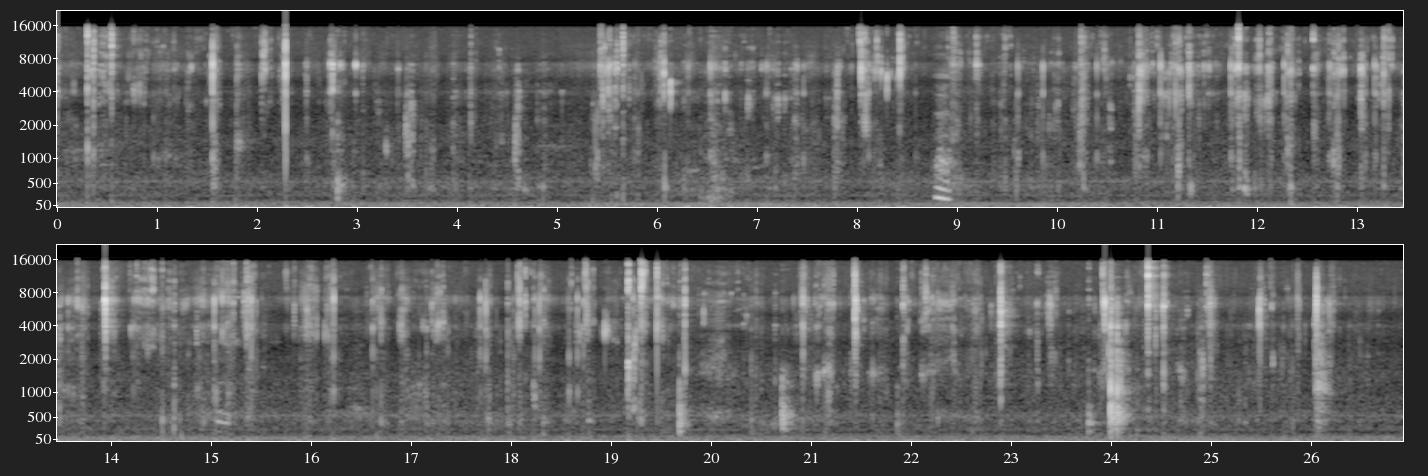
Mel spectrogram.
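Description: Chewing of mouthfuls of fried flat rice noodles with shrimp and meatballs, with scattered light clicks of a fork and chopsticks.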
